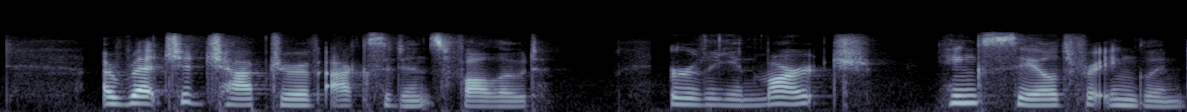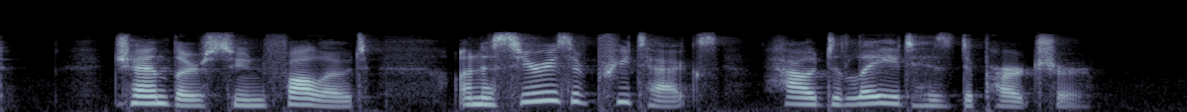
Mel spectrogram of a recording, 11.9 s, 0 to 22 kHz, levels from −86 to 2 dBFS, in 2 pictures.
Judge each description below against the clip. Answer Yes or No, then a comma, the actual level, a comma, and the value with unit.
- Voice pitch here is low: No, medium, 185 Hz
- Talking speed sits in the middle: No, slow, 125 wpm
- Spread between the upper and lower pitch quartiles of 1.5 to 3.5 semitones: No, average, 4.9 semitones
